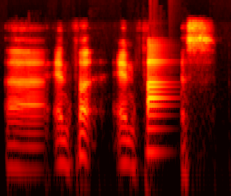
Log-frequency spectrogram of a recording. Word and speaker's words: Anthopoulos: But Alex Anthopoulos. Anthopoulos. Is that way? – Yeah, give that man a medal.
